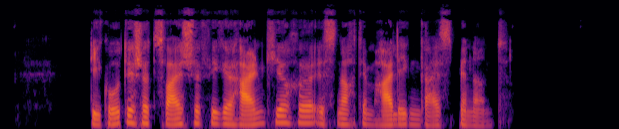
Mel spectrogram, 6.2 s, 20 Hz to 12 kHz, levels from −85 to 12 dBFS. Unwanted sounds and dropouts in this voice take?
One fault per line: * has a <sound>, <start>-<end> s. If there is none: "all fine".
all fine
